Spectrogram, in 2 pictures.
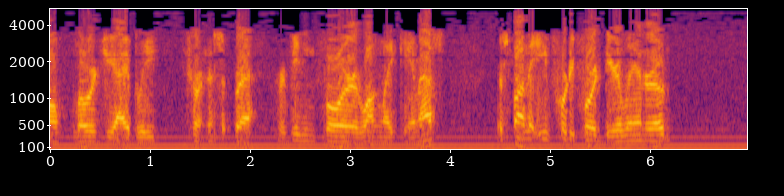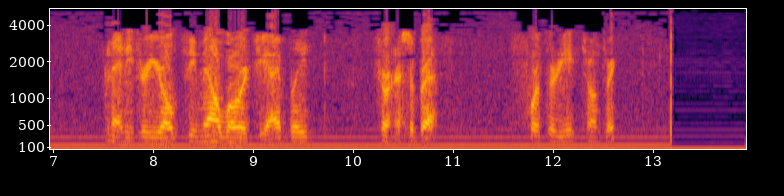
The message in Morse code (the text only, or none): none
